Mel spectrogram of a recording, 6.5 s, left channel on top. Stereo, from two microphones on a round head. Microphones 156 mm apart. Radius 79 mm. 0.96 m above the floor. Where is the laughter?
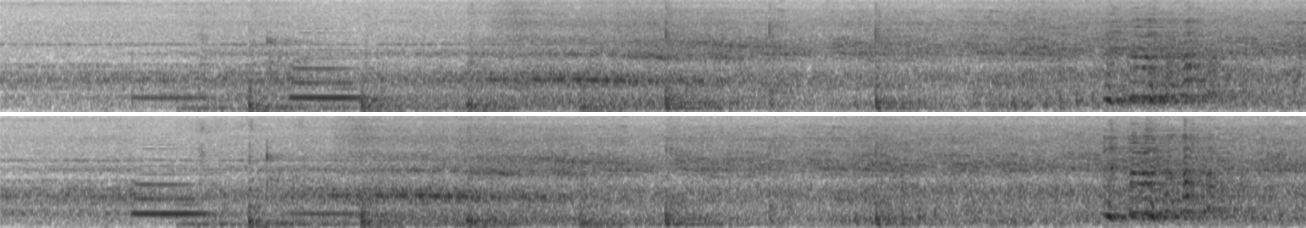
80° right, 1.5 m.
